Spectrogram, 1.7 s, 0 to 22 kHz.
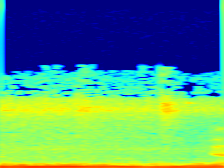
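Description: A car engine with a misfire, likely from a wet cylinder number 3, runs close and loud, holding a steady, rough, humming note throughout.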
